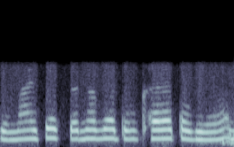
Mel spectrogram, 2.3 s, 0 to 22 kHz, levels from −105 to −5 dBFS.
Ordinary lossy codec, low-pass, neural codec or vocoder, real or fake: Opus, 16 kbps; 3.6 kHz; none; real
